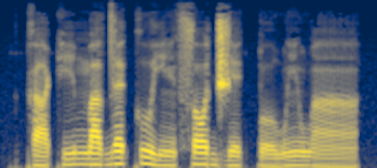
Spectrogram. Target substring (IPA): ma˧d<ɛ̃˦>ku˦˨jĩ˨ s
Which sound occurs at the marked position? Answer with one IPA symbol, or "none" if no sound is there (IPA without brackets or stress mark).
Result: ɛ˦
